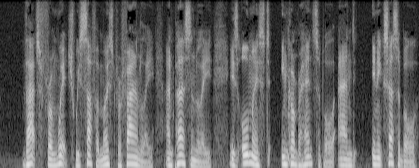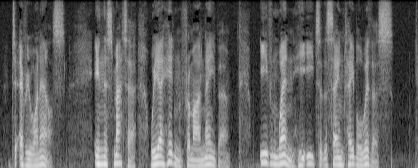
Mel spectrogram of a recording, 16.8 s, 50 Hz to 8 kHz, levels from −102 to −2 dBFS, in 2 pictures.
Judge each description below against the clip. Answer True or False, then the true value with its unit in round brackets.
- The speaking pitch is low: True (115 Hz)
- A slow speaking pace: True (130 wpm)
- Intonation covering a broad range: False (4.7 semitones)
